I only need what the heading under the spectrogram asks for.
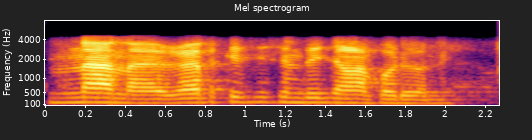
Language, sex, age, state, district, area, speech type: Odia, male, 18-30, Odisha, Mayurbhanj, rural, conversation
